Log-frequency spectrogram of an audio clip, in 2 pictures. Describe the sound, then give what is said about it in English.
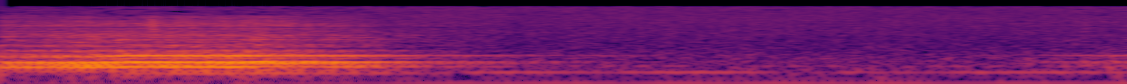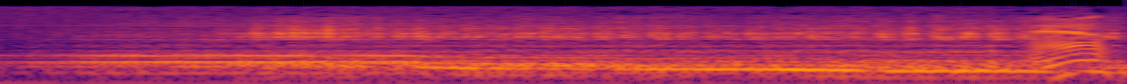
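A car engine drones loudly, sags and falters to a weak rumble, then surges back unevenly as it runs low on gas, ending with a brief rising whine. “The end of the gas.”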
